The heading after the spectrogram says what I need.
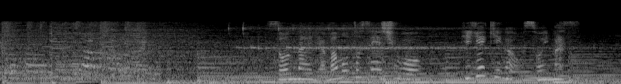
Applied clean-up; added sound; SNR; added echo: none; none; none; none.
